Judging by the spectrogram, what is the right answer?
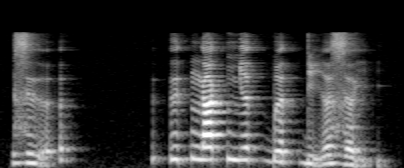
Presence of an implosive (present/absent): present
